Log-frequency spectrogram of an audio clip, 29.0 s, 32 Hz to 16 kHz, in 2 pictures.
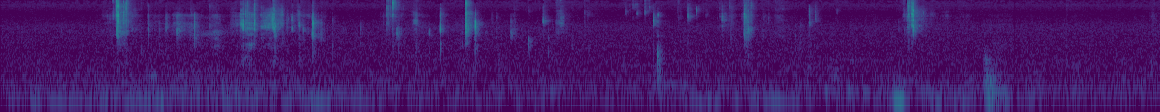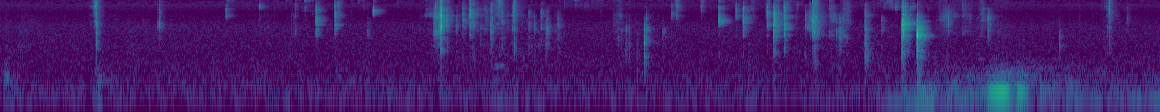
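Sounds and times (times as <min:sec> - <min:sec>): crunchy slime crackling: 0:01.3 - 0:07.2, 0:19.8 - 0:27.1.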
